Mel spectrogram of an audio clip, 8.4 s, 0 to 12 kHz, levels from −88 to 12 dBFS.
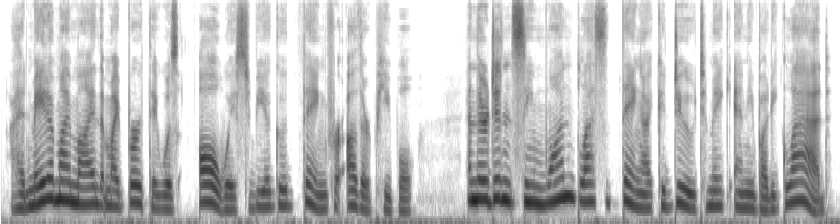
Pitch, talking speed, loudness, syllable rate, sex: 205 Hz, 235 wpm, -17 LUFS, 5.8 syllables/s, female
